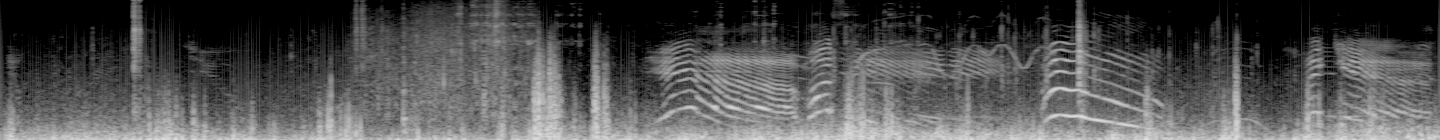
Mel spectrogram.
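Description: Wind buffeting the microphone, with excited wordless yells and whoops from the anglers in the second half, one long call falling in pitch near the end. A few sharp knocks are heard along the way.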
